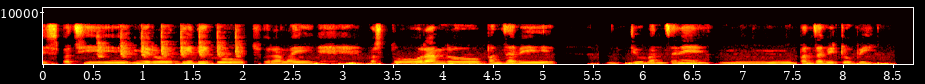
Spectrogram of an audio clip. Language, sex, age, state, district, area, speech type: Nepali, female, 60+, West Bengal, Alipurduar, urban, spontaneous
